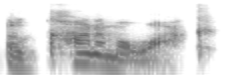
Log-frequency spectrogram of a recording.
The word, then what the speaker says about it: Oconomowoc: particular trip I was in Oconomowoc oh yeah and you pronounced it right yeah there right that's something that's a real challenge for people not from the area yeah um well I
